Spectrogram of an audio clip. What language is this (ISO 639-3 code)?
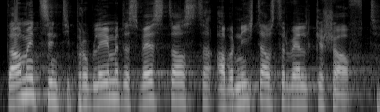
gsw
